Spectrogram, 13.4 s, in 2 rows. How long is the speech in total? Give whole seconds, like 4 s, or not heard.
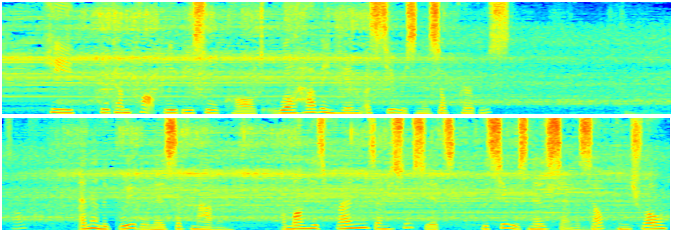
12 s.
